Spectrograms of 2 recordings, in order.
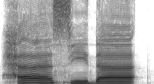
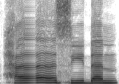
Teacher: ketika diwakafkan jadi dua harakat hasida tuh Bu ya beda ya yang asalnya dan menjadi da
